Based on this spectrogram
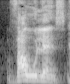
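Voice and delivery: violence said the Nigerian way, "va-wu-lens"; Nigerian pronunciation. Shown as a demonstration. Preacher quoting Nigerian parlance to the congregation, violence as "vawulens". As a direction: say violence as three syllables, va-WU-lens. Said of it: "in our Nigerian parlance".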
